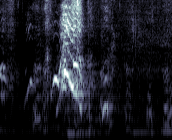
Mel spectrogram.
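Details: Central Asian Shepherd Dog puppies at their first feeding: a short burst of high, squeaky whimpering yelps, loudest near the middle, with soft lower whines before and after.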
